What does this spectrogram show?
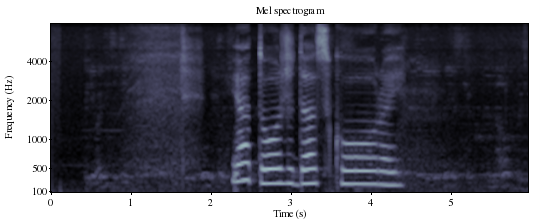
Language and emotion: Russian, sad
